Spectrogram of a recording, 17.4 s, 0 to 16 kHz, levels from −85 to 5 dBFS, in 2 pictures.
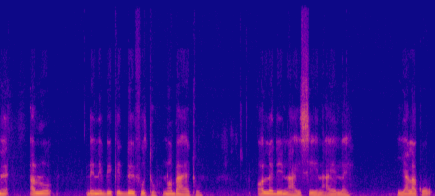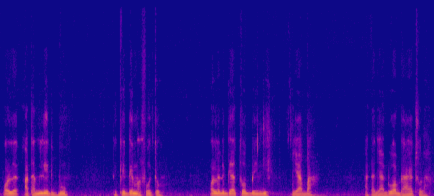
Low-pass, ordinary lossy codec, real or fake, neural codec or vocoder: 14.4 kHz; Opus, 16 kbps; fake; codec, 44.1 kHz, 7.8 kbps, Pupu-Codec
